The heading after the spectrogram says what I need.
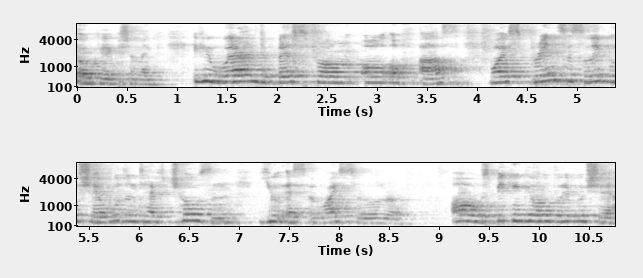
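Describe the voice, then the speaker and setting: A woman's voice: fairly high pitch, a little mellow, natural voice. A woman playing a deferential, placating companion to a duke in an amateur puppet show. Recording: very echoey hall, distant mic.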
